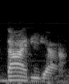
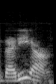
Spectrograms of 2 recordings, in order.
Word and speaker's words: Daria: bueno como bien dices mi nombre se pronuncia daria pero aquí todo el mundo me dice daría porque Bueno yo soy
